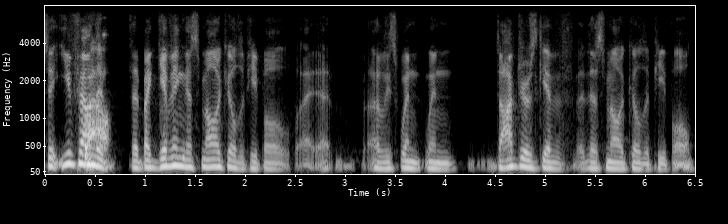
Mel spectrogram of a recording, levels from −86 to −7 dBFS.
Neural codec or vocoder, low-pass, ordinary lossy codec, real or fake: none; 7.2 kHz; Opus, 16 kbps; real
